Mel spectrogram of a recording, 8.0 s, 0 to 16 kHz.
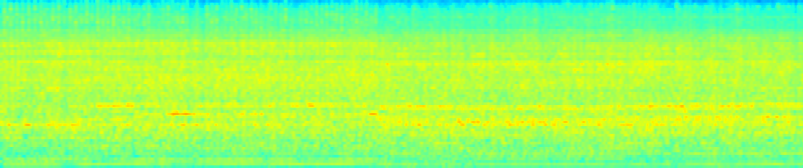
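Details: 1968 Datsun 520 small four-cylinder engine after rebuild, new coil and electronic ignition distributor: even, steady idle with a smooth low hum and quiet hiss, no ticks or knocks; runs like a sewing machine. Owner suspects a cracked block near the freeze plug.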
